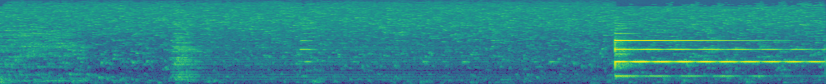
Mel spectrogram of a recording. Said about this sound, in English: And I'll go ahead and ring the bell to close the practice. And when I do, feel free to just lift your eyes and move about if you'd like.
